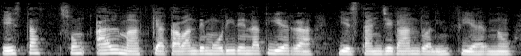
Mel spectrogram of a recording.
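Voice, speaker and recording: A woman voicing the words of a gentle, loving divine man in a spoken religious testimony. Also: deep voice, level tone, moderate pace, dull audio, natural voice. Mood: tender.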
